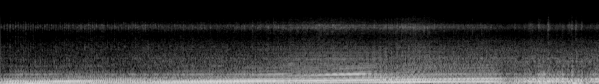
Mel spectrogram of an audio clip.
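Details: 2005 Nissan 350Z, VQ35DE V6 with stock exhaust, accelerating while driving; loud, raspy, blatty exhaust note from a big exhaust leak.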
